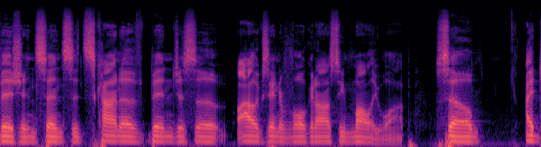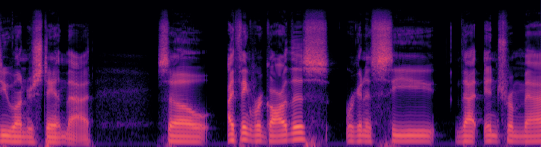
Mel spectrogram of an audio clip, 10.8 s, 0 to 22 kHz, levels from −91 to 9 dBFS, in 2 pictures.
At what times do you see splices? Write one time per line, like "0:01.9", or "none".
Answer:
none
